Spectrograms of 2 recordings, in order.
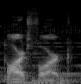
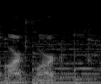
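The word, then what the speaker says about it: aardvark: it's a Dutch word it's not native English so you would guys would read it as an English word but it is not an English word it is a Dutch word like art Fark like uh the animal the art Fark and then I think you pronounce it as art Fork it's like okay I understand what you mean but that's not how you pronounce it you know those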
